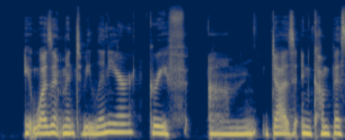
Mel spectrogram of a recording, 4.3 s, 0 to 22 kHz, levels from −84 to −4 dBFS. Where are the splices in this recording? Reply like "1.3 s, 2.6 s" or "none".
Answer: 1.8 s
